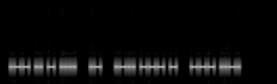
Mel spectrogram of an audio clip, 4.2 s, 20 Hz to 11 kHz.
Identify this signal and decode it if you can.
Morse code, heard as a keyed tone, about 38 wpm, 700 Hz. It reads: WITH A LOT OF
